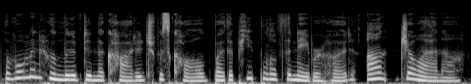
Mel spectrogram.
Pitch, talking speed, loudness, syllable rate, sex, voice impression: 210 Hz, 215 wpm, -15 LUFS, 5.9 syllables/s, female, feminine, adult-like, relaxed, weak, soft, raspy, calm, reassuring, elegant, kind, slightly modest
